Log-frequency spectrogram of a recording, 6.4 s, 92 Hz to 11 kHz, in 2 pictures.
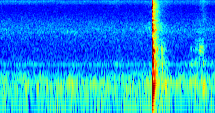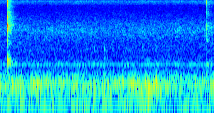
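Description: Plastic model-kit parts for a Trumpeter F-14 Tomcat clicking as a part is handled and test-fitted against the fuselage: one sharp click a little over two seconds in, then a fainter click about a second later. A low, steady room hum runs underneath.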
